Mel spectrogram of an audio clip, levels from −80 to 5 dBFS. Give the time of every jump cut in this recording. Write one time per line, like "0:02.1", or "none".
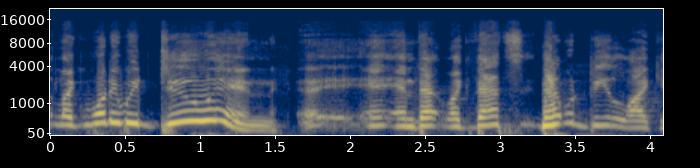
0:01.6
